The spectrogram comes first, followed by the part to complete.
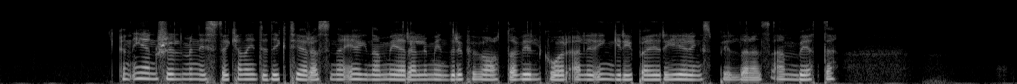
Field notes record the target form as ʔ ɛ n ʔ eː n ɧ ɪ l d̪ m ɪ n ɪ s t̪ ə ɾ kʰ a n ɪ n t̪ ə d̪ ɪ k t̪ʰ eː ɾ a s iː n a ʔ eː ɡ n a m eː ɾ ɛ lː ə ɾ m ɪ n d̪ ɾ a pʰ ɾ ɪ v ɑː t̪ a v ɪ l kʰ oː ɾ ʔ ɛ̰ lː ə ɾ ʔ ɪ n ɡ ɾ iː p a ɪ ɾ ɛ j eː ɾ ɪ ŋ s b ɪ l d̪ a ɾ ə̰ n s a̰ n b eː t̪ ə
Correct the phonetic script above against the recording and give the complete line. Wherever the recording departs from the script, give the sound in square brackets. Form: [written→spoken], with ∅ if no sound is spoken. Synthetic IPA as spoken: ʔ ɛ n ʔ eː n ɧ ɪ l d̪ m ɪ n ɪ s t̪ ə ɾ kʰ a n ɪ n t̪ ə d̪ ɪ k t̪ʰ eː ɾ a s iː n a ʔ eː ɡ n a m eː ɾ ɛ lː ə ɾ m ɪ n d̪ ɾ [a→ə] pʰ ɾ ɪ v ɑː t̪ a v ɪ l kʰ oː ɾ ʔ ɛ̰ lː ə ɾ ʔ ɪ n ɡ ɾ iː p a ɪ ɾ ɛ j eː ɾ ɪ ŋ s b ɪ l d̪ a ɾ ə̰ n s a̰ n b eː t̪ ə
